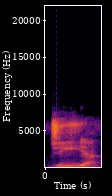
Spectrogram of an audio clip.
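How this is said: The word ends in an ia sound. "British year"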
